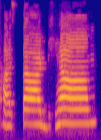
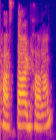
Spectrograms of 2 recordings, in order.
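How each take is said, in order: First: It is said with a y after dh. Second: It is said without a y after dh. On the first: The speaker calls it right. "it is hastadhyam" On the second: The speaker calls it wrong. "not hastadham"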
